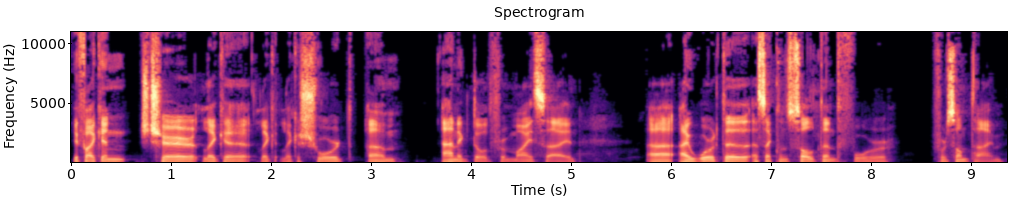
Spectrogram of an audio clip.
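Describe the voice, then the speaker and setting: A man's voice: fairly low pitch, unhurried, dry recording. Man from Mexico, dry close sound. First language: Spanish. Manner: relaxed, anecdotal, many fillers. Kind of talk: casual discussion.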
